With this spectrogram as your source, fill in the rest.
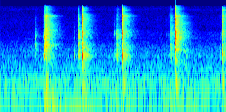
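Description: A gloved hand rubs a cloth across the plastic keycaps of a backlit mechanical keyboard, pressing the keys down. Five sharp, bright key clacks sound at uneven intervals, some with a faint click just before. Each clack dies away quickly into near silence.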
